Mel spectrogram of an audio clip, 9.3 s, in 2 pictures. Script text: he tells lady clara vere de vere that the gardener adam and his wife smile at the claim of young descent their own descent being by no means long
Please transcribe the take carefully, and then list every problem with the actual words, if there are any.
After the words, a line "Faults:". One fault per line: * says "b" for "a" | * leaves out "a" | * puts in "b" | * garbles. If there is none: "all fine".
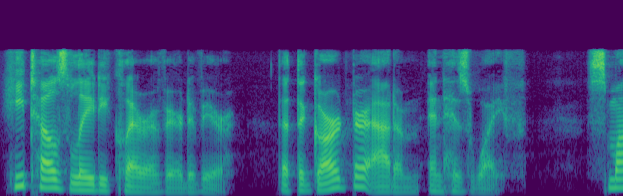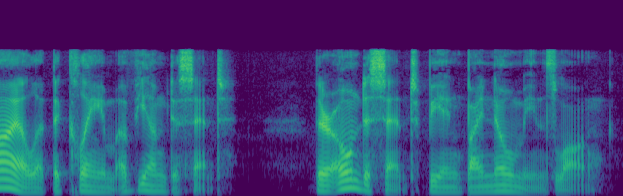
he tells lady clara vere de vere that the gardener adam and his wife smile at the claim of young descent their own descent being by no means long
Faults:
all fine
